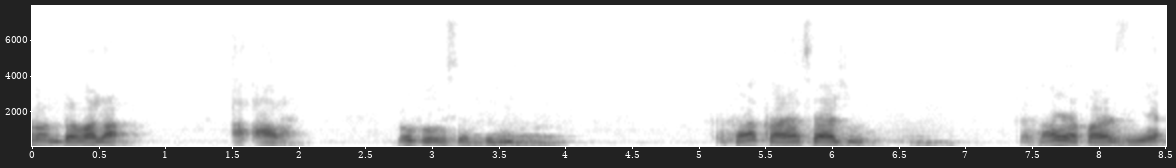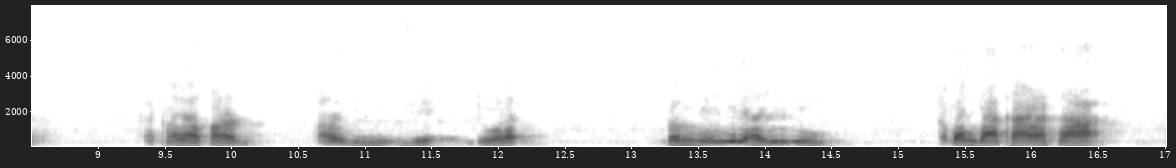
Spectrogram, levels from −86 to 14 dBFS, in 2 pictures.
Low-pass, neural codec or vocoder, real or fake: 7.2 kHz; codec, 16 kHz, 2 kbps, FreqCodec, larger model; fake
